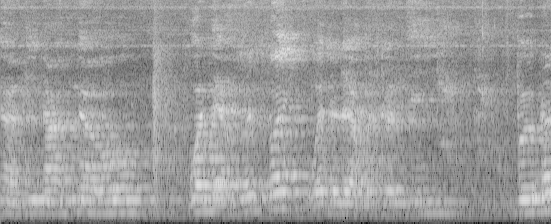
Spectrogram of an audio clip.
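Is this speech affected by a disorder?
Yes: cerebral palsy, spastic quadriplegia.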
